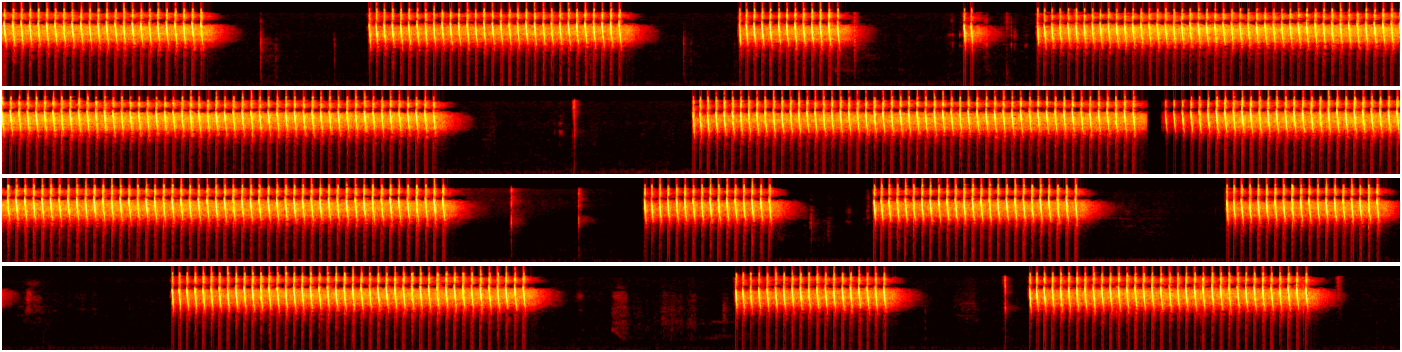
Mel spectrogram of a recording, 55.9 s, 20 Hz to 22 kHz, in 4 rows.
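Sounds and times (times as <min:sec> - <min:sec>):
bird singing rattling trill: 0:00.0 - 0:02.4, 0:03.6 - 0:06.6, 0:07.4 - 0:08.6, 0:09.6 - 0:18.7, 0:20.9 - 0:32.7, 0:34.4 - 0:35.9, 0:36.7 - 0:39.0, 0:40.2 - 0:42.1, 0:43.6 - 0:47.4, 0:49.3 - 0:51.1, 0:52.2 - 0:55.3.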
